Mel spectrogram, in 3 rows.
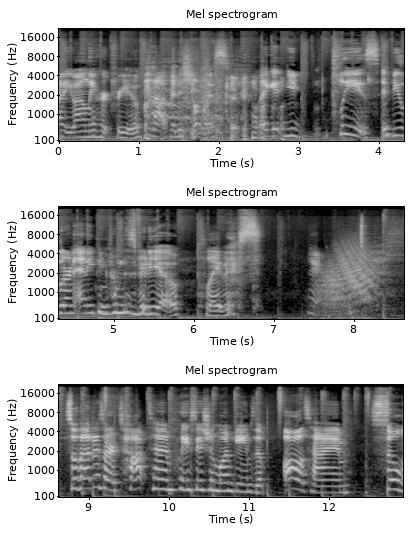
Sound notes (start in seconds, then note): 7.0 whoosh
